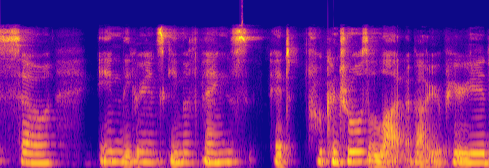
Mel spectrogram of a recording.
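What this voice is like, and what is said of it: Rough, hoarse voice. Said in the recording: “apologize for my voice. It's very rough today.”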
